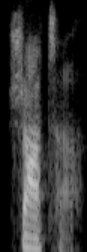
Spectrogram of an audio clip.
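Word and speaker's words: śata: And that means that the k comes out as this, which is pronounced as a sh, shata.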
